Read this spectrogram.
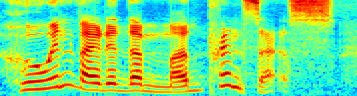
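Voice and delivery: put-on offended royal girl; disdainful princess. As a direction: ask it as a snobbish little princess. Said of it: "asked a princess dressed in mauve".

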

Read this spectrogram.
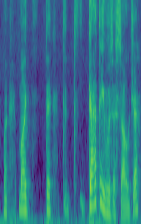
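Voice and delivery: a boy stuttering out his words, lightly voiced; stammering boy. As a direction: stumble over the d's like a nervous child. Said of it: "he says".

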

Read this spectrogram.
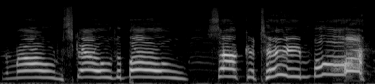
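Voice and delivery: high, loud, drawn-out cheer; excited cheering. Real, not acted. Hyping up his friend about to score, excited cheering. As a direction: cheer your friend on as he shoots. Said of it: "You get so excited".

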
